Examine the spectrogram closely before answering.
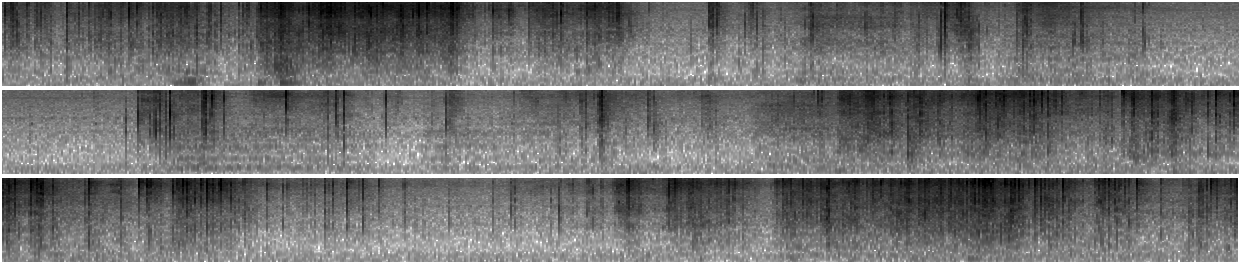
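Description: Small plastic zip-lock bags crinkling as hands handle them and rummage through more bags in a box, in several bursts with quieter gaps between.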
